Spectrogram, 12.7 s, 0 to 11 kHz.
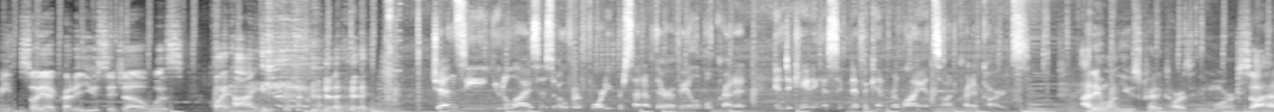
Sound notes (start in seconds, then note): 2.6 laughter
